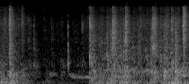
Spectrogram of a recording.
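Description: Pigeons in a loft cooing close by, soft low throaty coos repeating over a background of faint rustling and wingy flutters, with no voices during it.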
